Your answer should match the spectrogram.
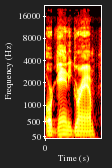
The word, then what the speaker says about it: Organigram: the Organigram, that's how you say it, Organigram.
